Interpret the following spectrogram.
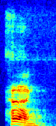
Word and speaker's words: Teun: I have no idea how you pronounce an EU in Dutch. Yeah, it's Teun.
